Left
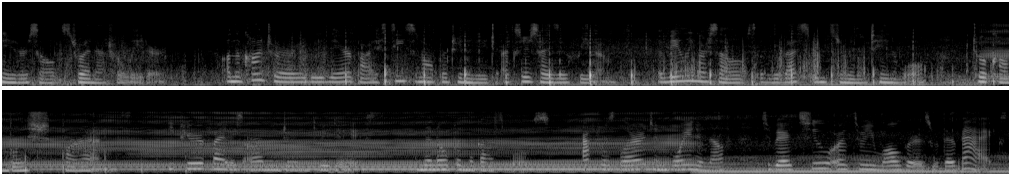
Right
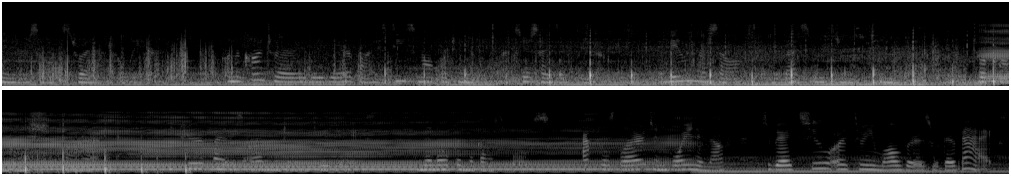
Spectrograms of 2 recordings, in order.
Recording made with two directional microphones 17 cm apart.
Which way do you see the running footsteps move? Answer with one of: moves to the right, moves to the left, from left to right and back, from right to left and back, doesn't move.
moves to the right.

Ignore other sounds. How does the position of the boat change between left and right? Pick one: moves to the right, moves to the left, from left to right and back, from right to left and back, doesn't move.
moves to the left.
